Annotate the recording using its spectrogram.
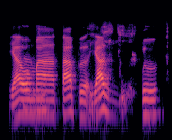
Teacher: bacaan kolkolah, dibaca memantul, ditampakkan pantulannya.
